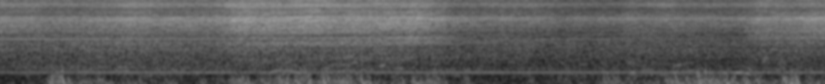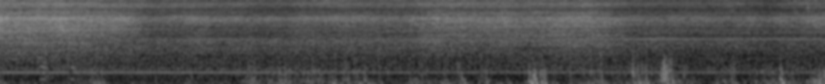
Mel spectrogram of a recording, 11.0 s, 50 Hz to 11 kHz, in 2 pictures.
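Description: Victorian Railways K-class 2-8-0 steam locomotive K183 pulling away, its exhaust chuffing in irregular low beats with bursts of steam hiss every few seconds over a steady hum. The sound grows fainter as the engine moves off.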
